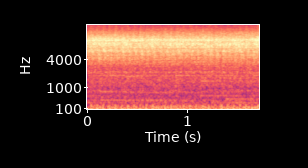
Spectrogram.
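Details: Honda Beat FI scooter after CVT repair; the worn, loose roller housing and thin V-belt had caused rough noise. Now a steady, even low putter at idle with no rattle or grinding from the belt side; the drive is smooth.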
